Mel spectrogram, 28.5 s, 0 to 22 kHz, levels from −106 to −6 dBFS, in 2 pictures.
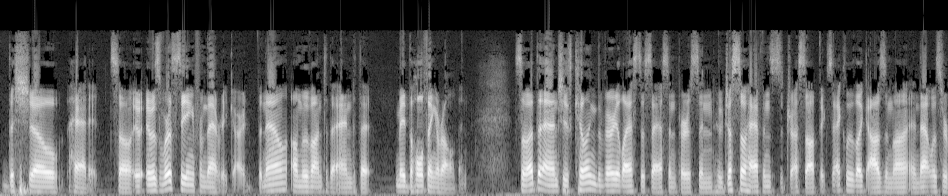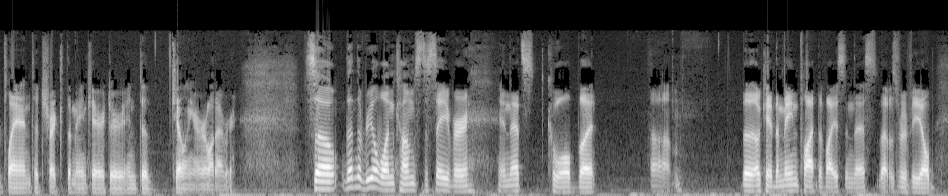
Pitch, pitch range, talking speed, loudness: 105 Hz, 95-115 Hz, 185 wpm, -16 LUFS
